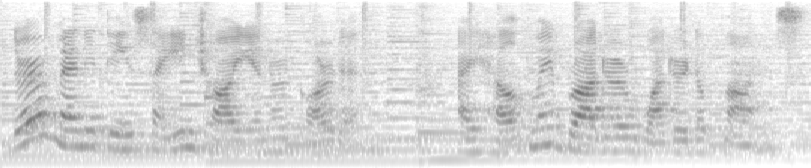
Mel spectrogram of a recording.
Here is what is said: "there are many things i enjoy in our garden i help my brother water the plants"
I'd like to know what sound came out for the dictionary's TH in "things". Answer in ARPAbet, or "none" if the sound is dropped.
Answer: T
